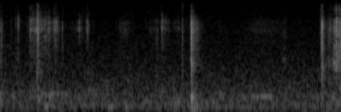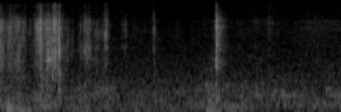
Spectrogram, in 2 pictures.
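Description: Plastic packets crinkling and small items clicking against an open metal Altoids tin as its contents are handled. A few separate sharp clicks, with a burst of crinkling about four to five seconds in.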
